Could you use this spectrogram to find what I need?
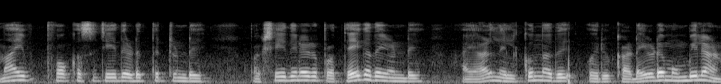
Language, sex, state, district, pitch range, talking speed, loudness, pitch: Malayalam, male, Kerala, Kasaragod, 140-180 Hz, 110 wpm, -16 LUFS, 160 Hz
